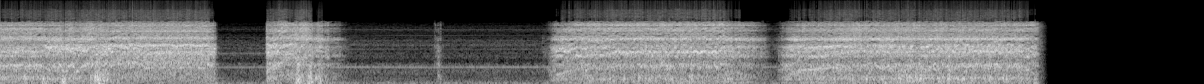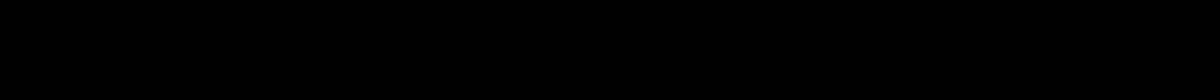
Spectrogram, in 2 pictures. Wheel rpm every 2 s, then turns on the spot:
240, 70, 50, 140, 200, 20, 0, 0, 0, 0, 0, 0.
none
